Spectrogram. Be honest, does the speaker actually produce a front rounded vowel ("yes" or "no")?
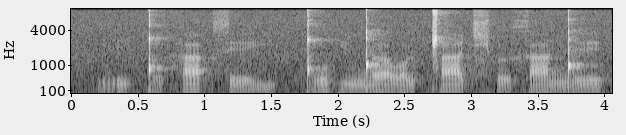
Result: no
